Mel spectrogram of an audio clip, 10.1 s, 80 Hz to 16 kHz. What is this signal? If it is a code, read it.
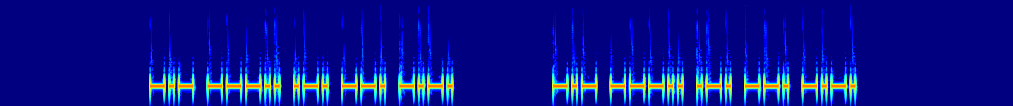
Morse code, heard as a keyed tone, about 25 wpm, 700 Hz. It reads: K8RGC K8RGC
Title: USA Call Signs - 5 Characters - Repeated 2x - 25wpm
